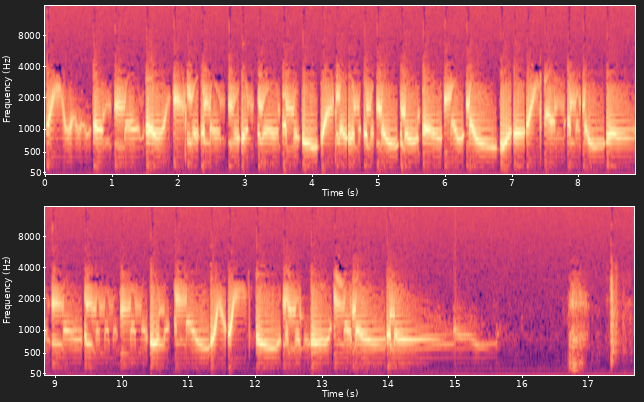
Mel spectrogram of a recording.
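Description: An Austrian Jew's harp twangs continuously in a rapid, buzzy rhythm with shifting overtones, played fairly loud for about fifteen seconds before fading, then a brief faint twang after a pause.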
